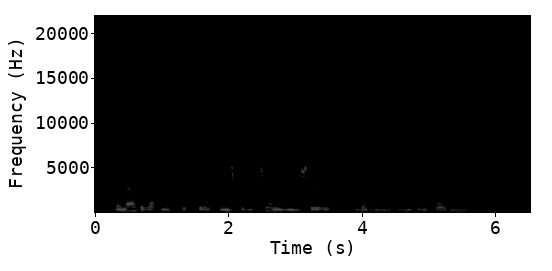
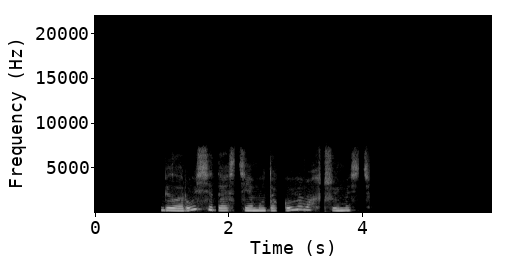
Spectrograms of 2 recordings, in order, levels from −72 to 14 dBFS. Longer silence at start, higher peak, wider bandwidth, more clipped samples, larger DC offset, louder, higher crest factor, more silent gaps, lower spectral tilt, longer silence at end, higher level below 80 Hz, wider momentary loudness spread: second, 0.3 s vs 1 s; second, -38 dBFS vs -8 dBFS; about the same, 7.6 kHz vs 7.6 kHz; neither; neither; second, -56 LUFS vs -22 LUFS; about the same, 18 dB vs 16 dB; first, 1.23-1.28 s, 1.47-1.55 s, 3.68-3.87 s, 5.05-5.10 s vs 2.12-2.16 s, 2.75-2.85 s, 3.98-4.02 s; about the same, -4.5 dB/octave vs -5 dB/octave; second, 0.9 s vs 1.85 s; second, under -90 dBFS vs -70 dBFS; about the same, 14 LU vs 12 LU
